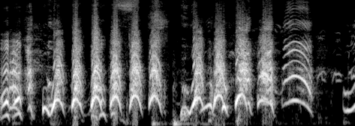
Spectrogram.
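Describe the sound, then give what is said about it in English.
A voice imitates the calls of an Amazonian monkey wanking: a rapid series of loud, hooting, arched yelps, about a dozen in quick rhythm, ending in a longer high whooping cry and softer squeaks. “That's the sound of a that's the sound of an Amazonian monkey wanking.”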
